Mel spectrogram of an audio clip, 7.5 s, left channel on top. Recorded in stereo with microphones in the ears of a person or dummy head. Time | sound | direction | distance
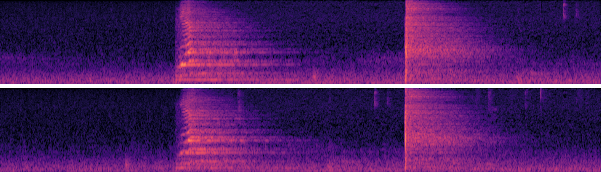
2.2 | a child speaking | 30° left (ahead or behind) | 1.1 m
5.1 | breaking glass | 25° right (ahead or behind) | 1.0 m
